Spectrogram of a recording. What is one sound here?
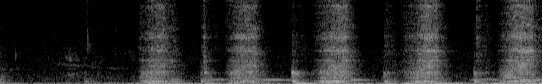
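A hand tool shaves curls off a piece of wood in quick scraping strokes.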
